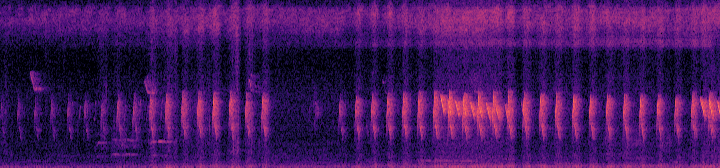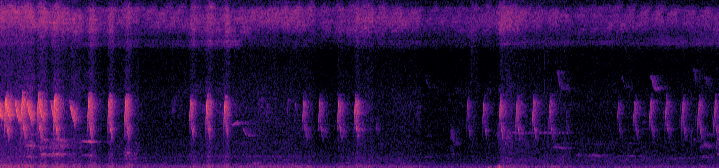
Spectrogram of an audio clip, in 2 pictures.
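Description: A bird calling in long runs of short, sharp chirps, about three to four a second, breaking off and starting again several times. A steady high-pitched hiss runs underneath.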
